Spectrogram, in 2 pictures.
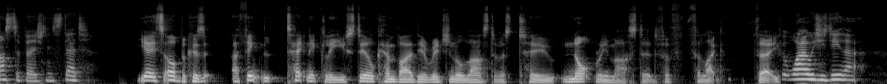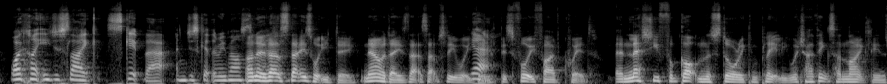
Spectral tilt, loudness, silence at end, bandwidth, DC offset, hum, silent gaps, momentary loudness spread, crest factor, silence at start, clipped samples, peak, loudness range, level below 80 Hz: -5.5 dB/octave; -22 LUFS; 0 s; 20 kHz; under 0.1%; none; none; 11 LU; 18 dB; 0 s; under 0.1%; -4 dBFS; 4 LU; -52 dBFS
